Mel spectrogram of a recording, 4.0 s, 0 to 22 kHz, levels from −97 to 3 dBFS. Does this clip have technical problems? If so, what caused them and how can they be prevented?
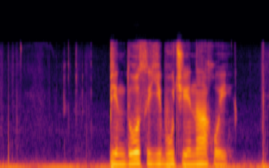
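No, nothing in this one sounds wrong from a technical point of view, so there's no cause to track down and nothing in particular to prevent.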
